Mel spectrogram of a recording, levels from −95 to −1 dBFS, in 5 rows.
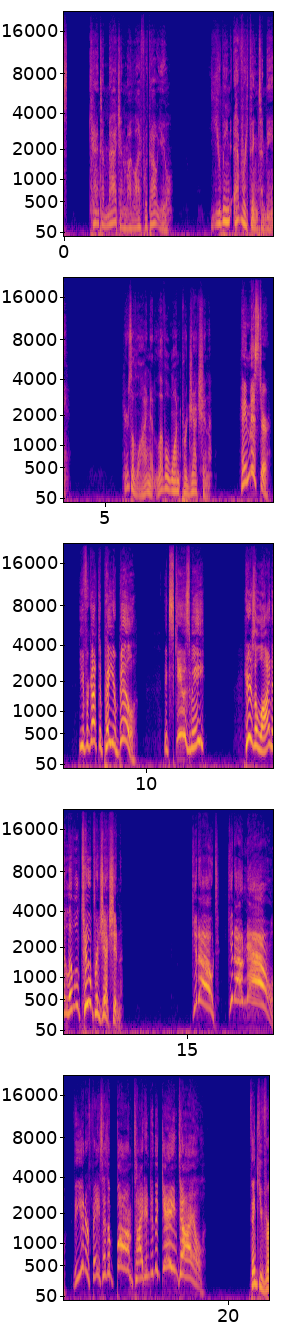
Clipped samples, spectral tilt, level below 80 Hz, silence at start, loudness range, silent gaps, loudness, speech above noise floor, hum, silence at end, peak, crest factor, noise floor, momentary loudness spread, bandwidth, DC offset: under 0.1%; -3.5 dB/octave; -52 dBFS; 0 s; 12 LU; none; -22 LUFS; 46 dB; none; 0 s; -2 dBFS; 22 dB; -69 dBFS; 19 LU; over 20 kHz; under 0.1%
